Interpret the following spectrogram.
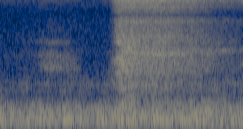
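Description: A man breathing out through his nose close to the microphone: a short hiss about a second in, after a fainter breath just before it.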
